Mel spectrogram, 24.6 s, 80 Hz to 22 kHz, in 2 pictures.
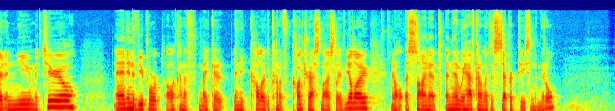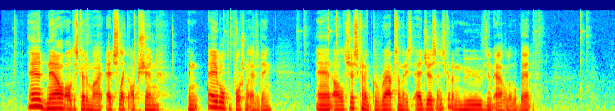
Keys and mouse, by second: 2.5 click, 7.7 click, 8.7 middle click, 13.9 click, 15.0 KP_1, 15.2 alt+a, 16.8 click, 18.9 shift+click, 19.7 g, 23.9 click.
